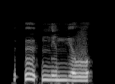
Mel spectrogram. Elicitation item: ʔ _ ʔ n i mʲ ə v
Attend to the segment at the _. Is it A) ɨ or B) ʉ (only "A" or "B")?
B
